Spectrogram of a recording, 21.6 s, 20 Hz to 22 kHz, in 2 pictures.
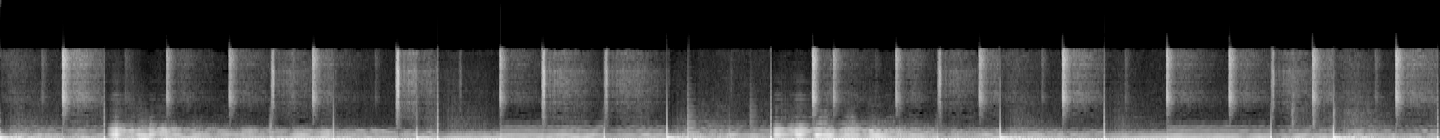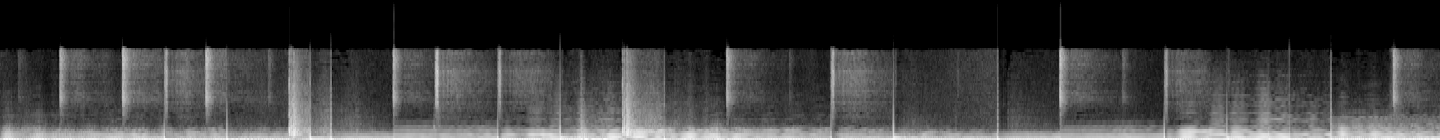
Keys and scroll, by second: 7.4 space, 9.6 space, 14.3 space, 18.4 space.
